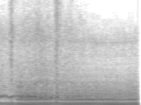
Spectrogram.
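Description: An Audi car in Truck & Logistics Simulator drives steadily with a close, constant engine hum and a low tonal drone. No one speaks.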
